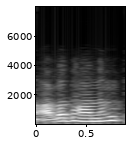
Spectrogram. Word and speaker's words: अवधानम्: अवधानं ल्युडन्तपदम्, अव उपसर्गपूर्वकः, धा धातुः, न तु दा धातुः, तत्र उच्चारणे दोषः मा भवेत्. तत्र धानं भिन्नं पदं, दानं भिन्नं पदम् इत्युक्ते अत्र दा, किन्तु दा धातुः धा धातुः द्वयमपि जुहोत्यादिगणीयधातु धातुः एव.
